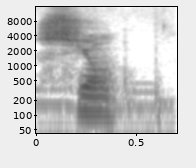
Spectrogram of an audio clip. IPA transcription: sjɔ̃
